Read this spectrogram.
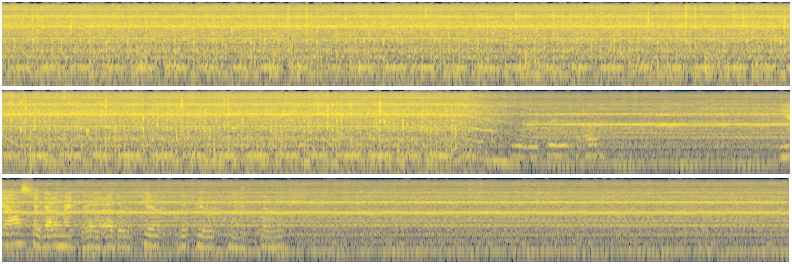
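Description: An electric stand mixer whirs steadily as it beats, then shifts down to a slower, quieter hum.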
